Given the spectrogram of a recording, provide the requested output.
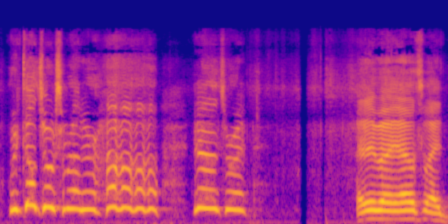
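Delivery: high, squeaky put-on character voice, with giggles; squeaky comic voice. Comic sidekick telling a bar story in a squeaky giggling voice. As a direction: play a giggling oddball sidekick.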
